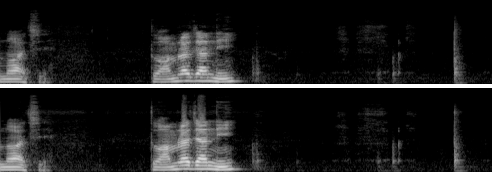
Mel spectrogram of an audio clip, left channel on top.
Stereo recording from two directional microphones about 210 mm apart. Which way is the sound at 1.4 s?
55° right (ahead or behind).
